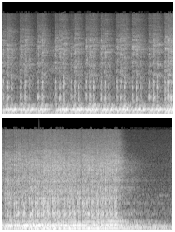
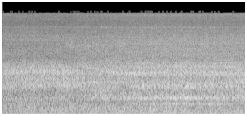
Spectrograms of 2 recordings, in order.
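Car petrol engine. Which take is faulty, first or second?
first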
